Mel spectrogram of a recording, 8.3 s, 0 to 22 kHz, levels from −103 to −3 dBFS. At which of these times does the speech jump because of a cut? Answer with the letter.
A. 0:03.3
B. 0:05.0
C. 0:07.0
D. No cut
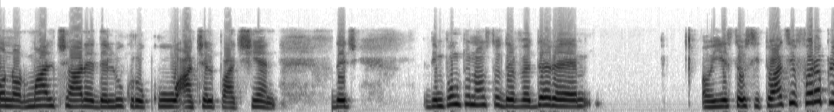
A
